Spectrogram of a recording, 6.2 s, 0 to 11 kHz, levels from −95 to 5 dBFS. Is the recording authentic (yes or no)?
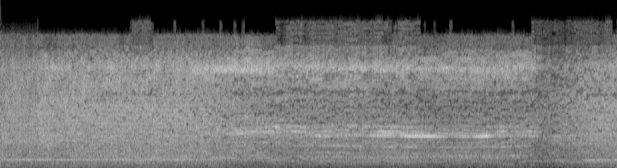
no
